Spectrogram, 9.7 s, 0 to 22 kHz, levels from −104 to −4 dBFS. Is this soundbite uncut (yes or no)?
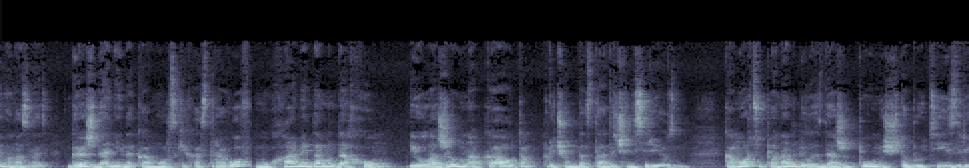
yes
